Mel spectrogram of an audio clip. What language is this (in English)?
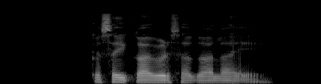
Khetrani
